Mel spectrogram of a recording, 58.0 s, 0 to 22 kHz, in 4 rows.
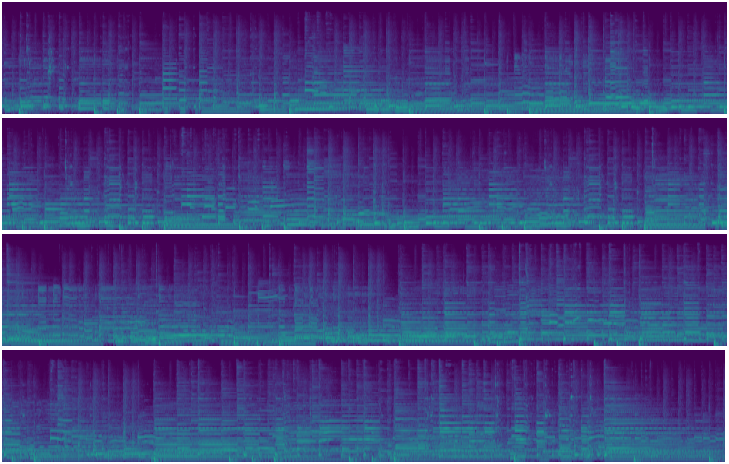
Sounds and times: Music: 0.0 - 57.9.

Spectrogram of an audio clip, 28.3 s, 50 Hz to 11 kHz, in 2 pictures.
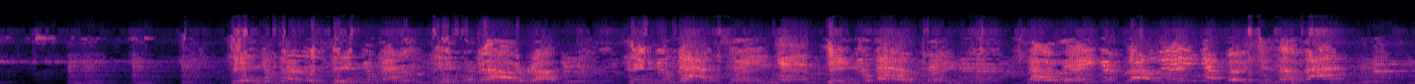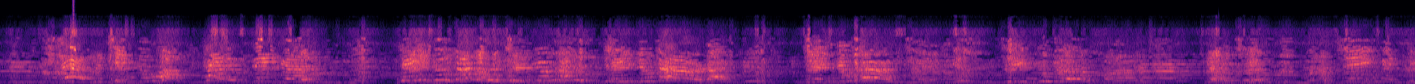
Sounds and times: Jingle, tinkle: 0.0 - 13.0, 13.7 - 19.8
Music: 0.0 - 28.3.

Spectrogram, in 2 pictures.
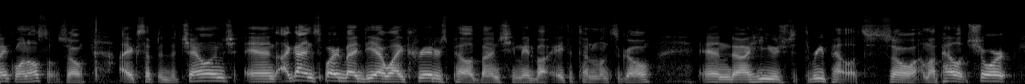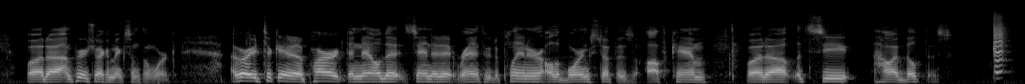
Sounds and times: Speech: 0.0 - 12.0, 12.6 - 19.8.

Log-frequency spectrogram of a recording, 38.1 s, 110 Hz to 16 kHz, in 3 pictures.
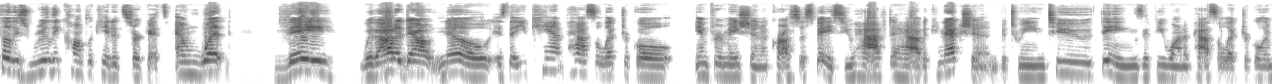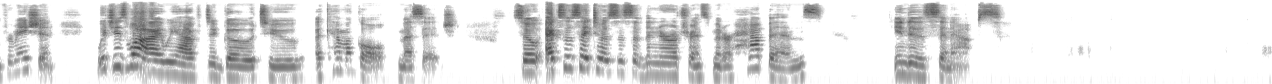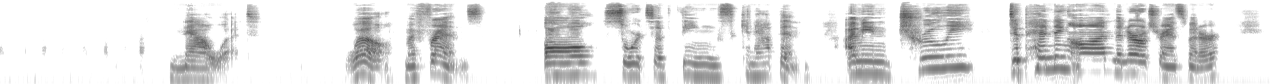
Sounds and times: Speech: 0.0 - 17.3, 17.9 - 21.0, 21.7 - 22.8, 27.2 - 28.0, 29.0 - 30.3, 30.9 - 37.6.

